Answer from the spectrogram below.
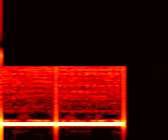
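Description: A steady electronic telephone ringing tone heard through a phone line while calling a number back, loud and continuous for just over a second with a tiny blip midway, then cutting off into silence.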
